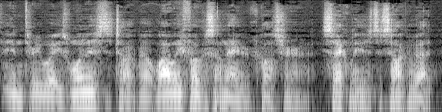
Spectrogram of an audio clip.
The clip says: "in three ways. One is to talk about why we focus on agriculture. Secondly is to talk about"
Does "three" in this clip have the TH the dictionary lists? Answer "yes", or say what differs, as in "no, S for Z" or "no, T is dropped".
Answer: yes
